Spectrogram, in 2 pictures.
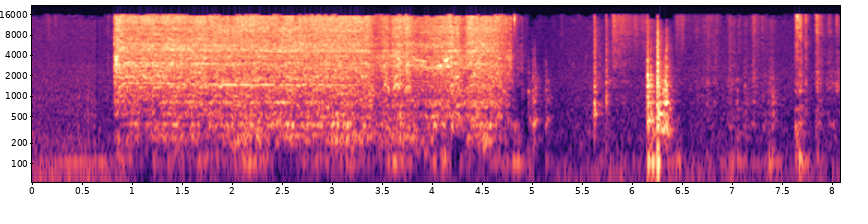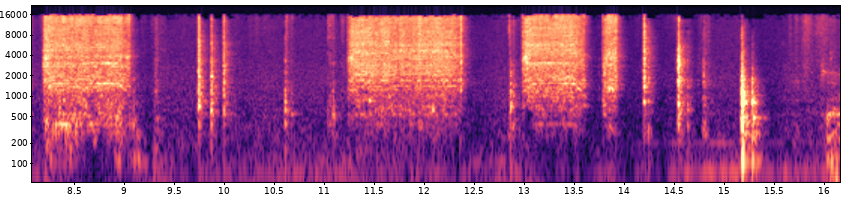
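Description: A DeWalt cordless drill with a step bit cuts a hole through a wooden plate. It runs for about four seconds, then in several shorter bursts with pauses between, and there is a sharp knock near the end.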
